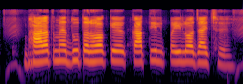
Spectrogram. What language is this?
Maithili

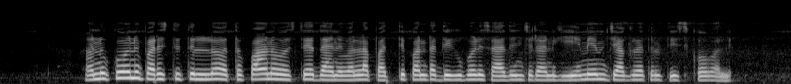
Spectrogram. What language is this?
Telugu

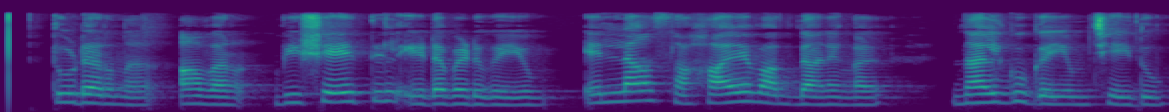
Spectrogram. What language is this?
Malayalam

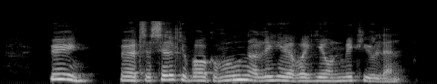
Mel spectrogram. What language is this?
Danish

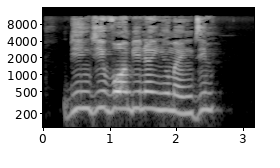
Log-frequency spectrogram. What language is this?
Bulu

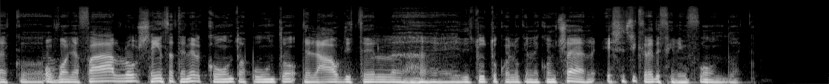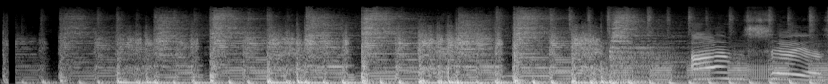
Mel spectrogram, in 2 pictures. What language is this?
Italian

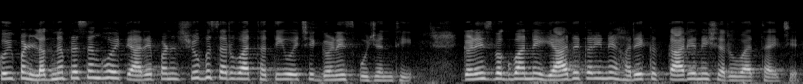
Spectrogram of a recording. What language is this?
Gujarati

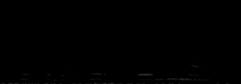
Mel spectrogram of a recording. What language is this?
Danish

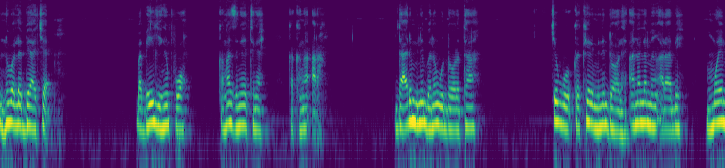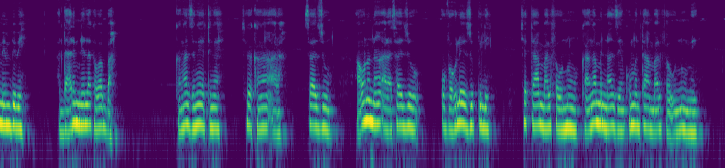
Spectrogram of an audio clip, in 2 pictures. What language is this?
Southern Dagaare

